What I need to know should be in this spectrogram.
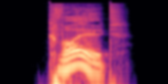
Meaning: second-person plural preterite of quellen
- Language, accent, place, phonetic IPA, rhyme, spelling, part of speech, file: German, Germany, Berlin, [kvɔlt], -ɔlt, quollt, verb, De-quollt.ogg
